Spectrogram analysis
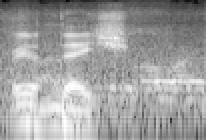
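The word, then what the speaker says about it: Tejo: Riotej.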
